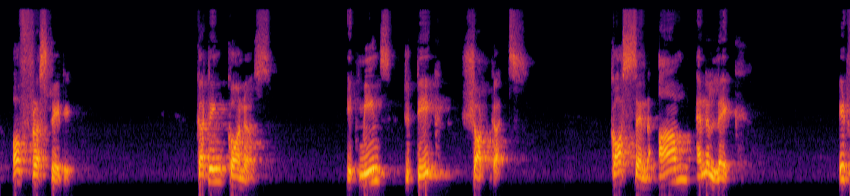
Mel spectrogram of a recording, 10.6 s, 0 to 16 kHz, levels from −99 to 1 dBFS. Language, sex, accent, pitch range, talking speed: English, male, Indian, 260-370 Hz, 90 wpm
